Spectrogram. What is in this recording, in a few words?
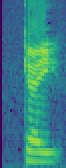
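"gai", Cantonese, high falling tone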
